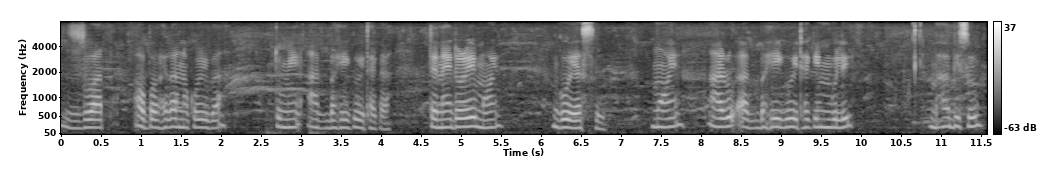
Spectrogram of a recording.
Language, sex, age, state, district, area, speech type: Assamese, female, 30-45, Assam, Lakhimpur, rural, spontaneous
